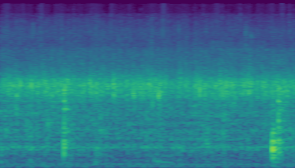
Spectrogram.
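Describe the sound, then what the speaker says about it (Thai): Tilapia and catfish fry in hot oil, giving a steady, close sizzle with a few louder pops and crackles breaking through; no one speaks. "ทอดให้กรอบข้างหนึ่งไปก่อนนะคะ ให้เหลืองกรอบค่ะ"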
